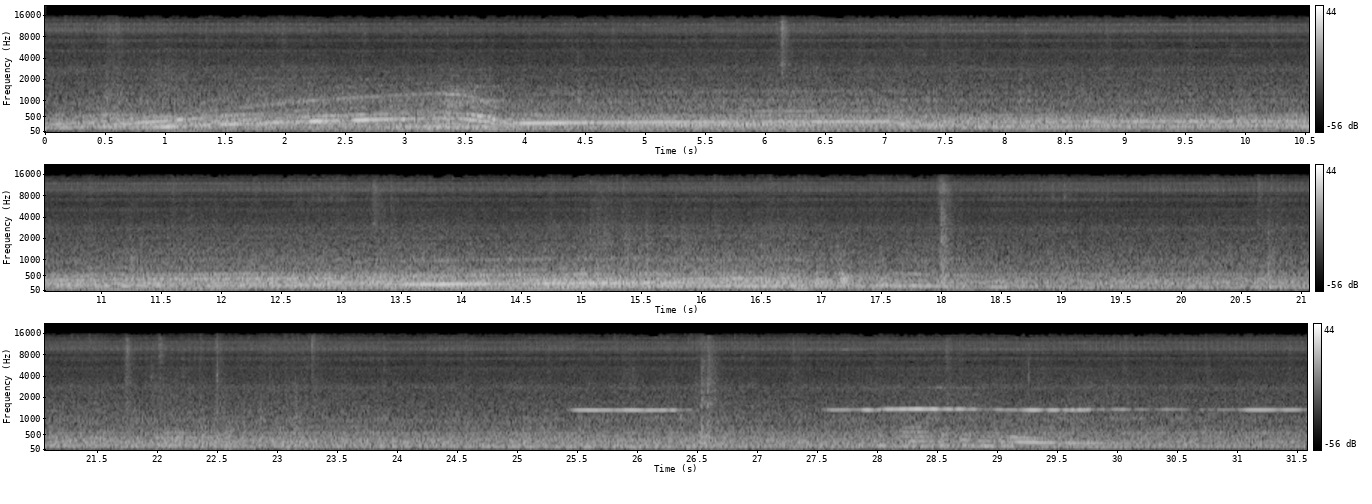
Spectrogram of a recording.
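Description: Inside a city bus, the Isuzu Erga Mio's diesel engine and drivetrain pulling away, the pitch rising steadily and then dropping back as it shifts up. It pulls up in pitch again in the middle and eases off, and near the end the pitch falls as the bus slows, with a steady high whine over it.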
